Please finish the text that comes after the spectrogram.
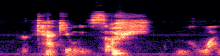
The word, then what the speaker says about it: Kakyoin: Alright, Kakyoin. Or Kakyoin, sorry. I don't know why the hell I pronounced it like that.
